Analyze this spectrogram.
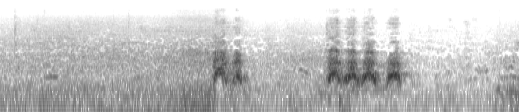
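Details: Overexcited, dominant male American Staffordshire Terrier, two years old and not neutered, in Milan. It gives a double bark, then a quick run of four sharp barks a second later, over a steady hum of background noise.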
